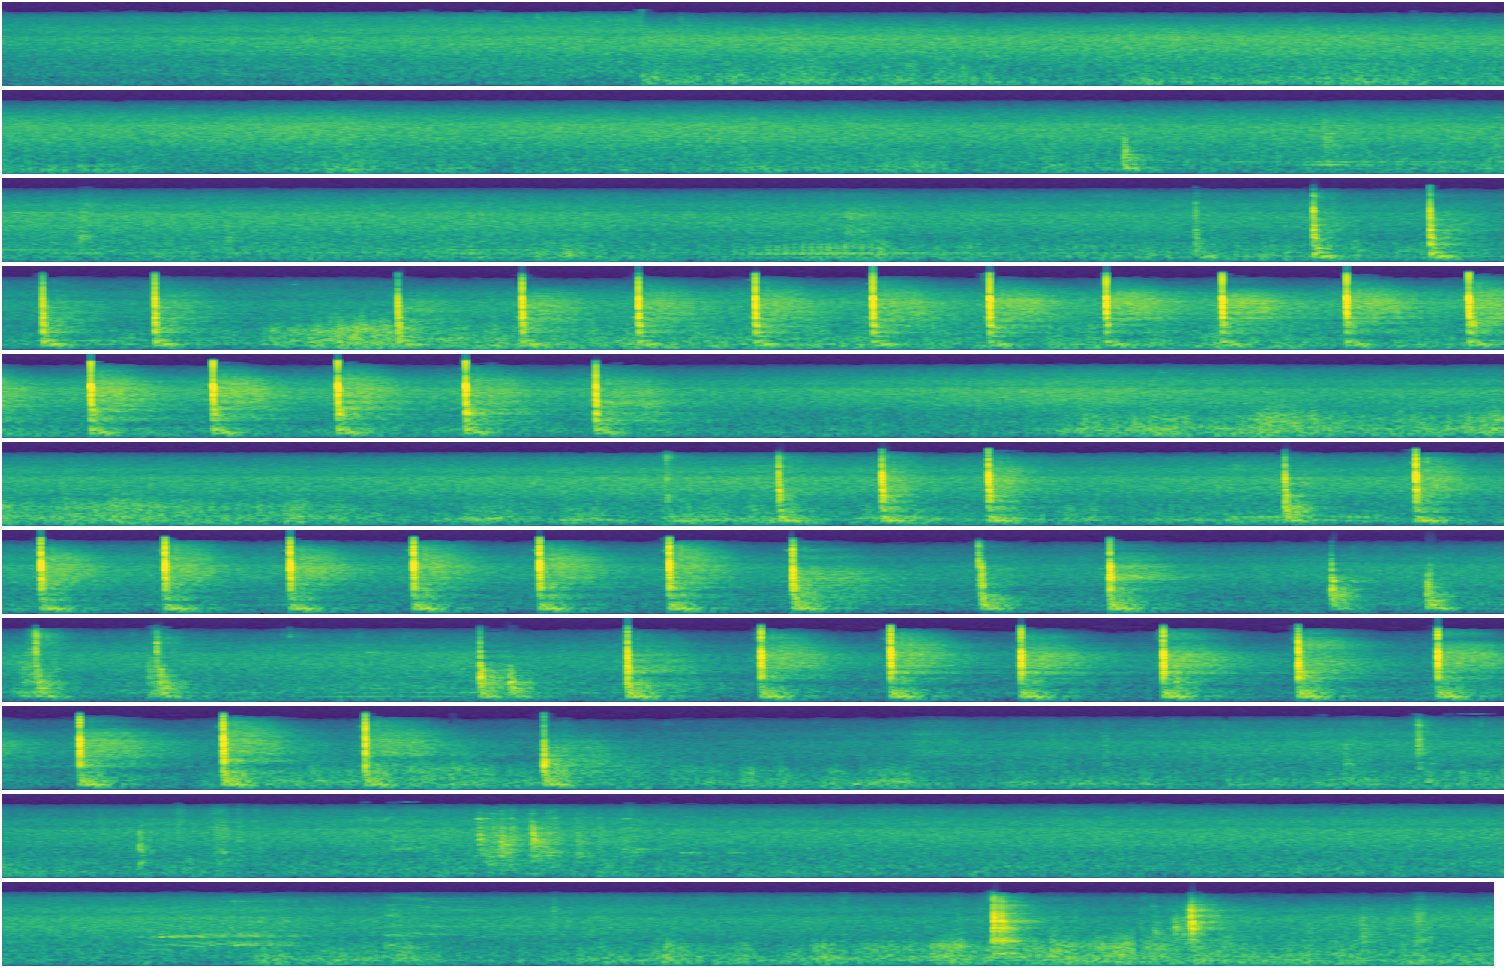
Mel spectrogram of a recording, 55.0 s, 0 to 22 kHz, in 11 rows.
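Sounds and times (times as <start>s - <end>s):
wind on microphone: 0.0s - 55.0s
hammer driving nails into wood: 16.4s - 22.3s, 27.6s - 28.5s, 29.3s - 35.7s, 36.6s - 42.1s.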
